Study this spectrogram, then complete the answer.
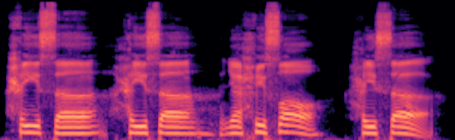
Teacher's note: Ri, huruf ra baris bawah ri, nipis saja. Ri, huruf ha pedas, tengah kerongkong kita sempit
